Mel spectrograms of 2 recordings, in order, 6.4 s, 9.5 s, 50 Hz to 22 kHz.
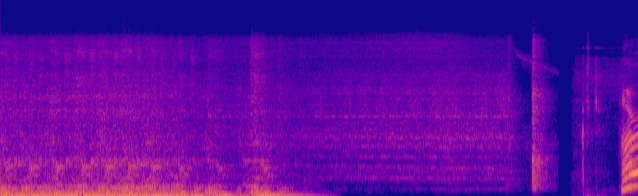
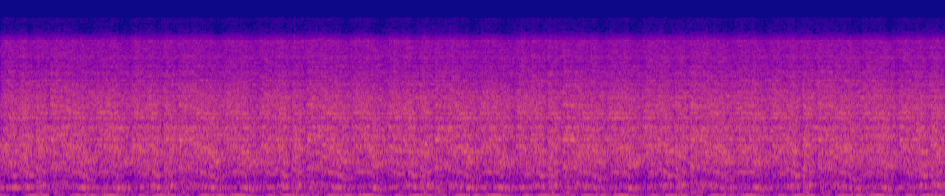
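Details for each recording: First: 1972 Toyota FJ40 Land Cruiser with LS 4.8L V8 swap, after repeatedly touching power to the terminal until all eight fire: fires right up, even lumpy V8 idle about three seconds, no knocks or misses; runs briefly, no coolant yet. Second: 1972 Toyota FJ40 Land Cruiser with swapped-in LS 4.8L V8, first start attempt with PCM hooked up: steady starter cranking, only weak occasional firing pulses, never catches. Only two primaries warm, spark present on other side; stuck fuel injectors, just two cylinders firing.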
